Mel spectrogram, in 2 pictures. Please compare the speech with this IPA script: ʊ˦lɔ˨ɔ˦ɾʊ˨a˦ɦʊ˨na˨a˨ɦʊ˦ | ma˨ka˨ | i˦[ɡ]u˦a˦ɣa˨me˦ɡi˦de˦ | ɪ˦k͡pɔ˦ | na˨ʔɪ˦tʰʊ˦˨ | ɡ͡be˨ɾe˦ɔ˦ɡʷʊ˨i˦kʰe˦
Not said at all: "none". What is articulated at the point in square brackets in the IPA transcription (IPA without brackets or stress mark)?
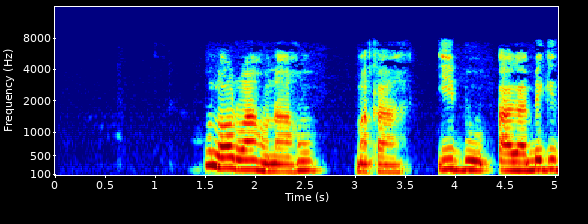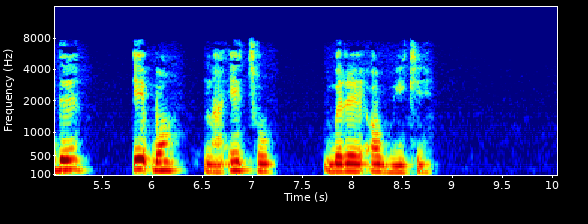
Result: b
